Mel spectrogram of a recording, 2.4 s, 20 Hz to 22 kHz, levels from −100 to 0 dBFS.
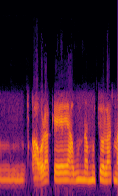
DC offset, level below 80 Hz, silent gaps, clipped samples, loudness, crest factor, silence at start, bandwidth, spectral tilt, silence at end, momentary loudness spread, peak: under 0.1%; -72 dBFS; none; under 0.1%; -21 LUFS; 16 dB; 0 s; 6.2 kHz; -5.5 dB/octave; 0 s; 14 LU; -8 dBFS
